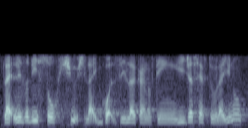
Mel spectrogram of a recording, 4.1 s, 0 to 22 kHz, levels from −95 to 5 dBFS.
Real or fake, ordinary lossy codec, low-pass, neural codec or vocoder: real; none; 3.6 kHz; none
